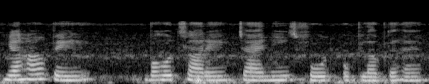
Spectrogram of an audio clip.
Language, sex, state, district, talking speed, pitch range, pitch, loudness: Hindi, female, Rajasthan, Bikaner, 110 wpm, 185-210 Hz, 195 Hz, -16 LUFS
